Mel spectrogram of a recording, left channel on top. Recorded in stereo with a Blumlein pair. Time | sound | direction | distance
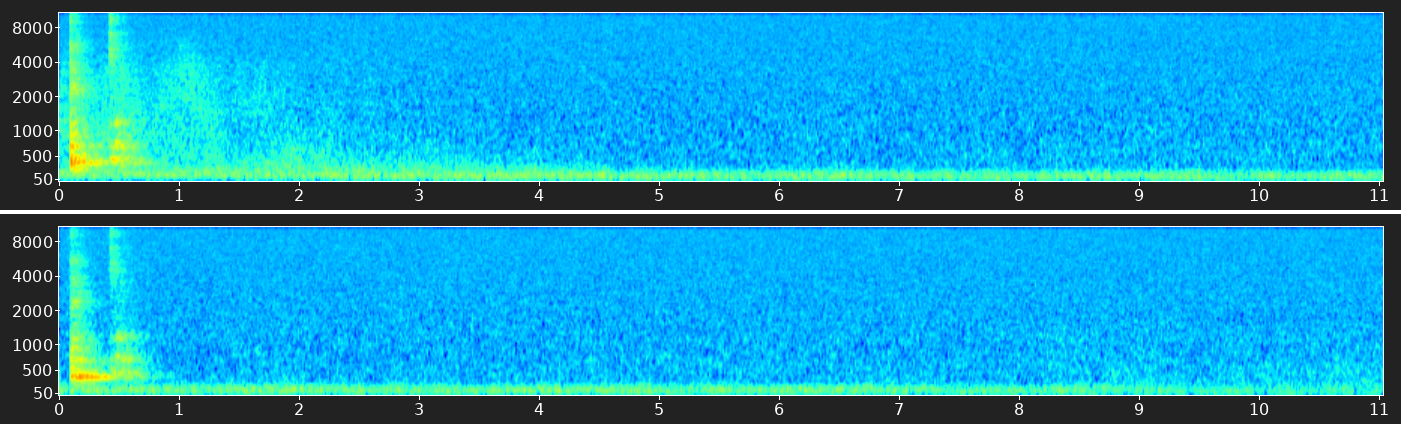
0.1 | a splash | 35° left | 1.0 m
